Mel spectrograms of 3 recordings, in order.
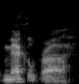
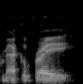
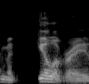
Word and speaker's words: MacGillivray: That the last syllable is the emphasis. So it's almost like McElvra or McElvray, not MacGillivray like we do, or I do at least. More the middle syllable than anything. But he's saying people in the know back then. He's in the 1890s now, saying elderly people say the syllable emphasis on the last.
